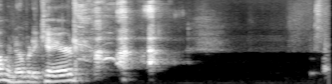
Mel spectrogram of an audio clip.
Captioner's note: hearty chuckle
